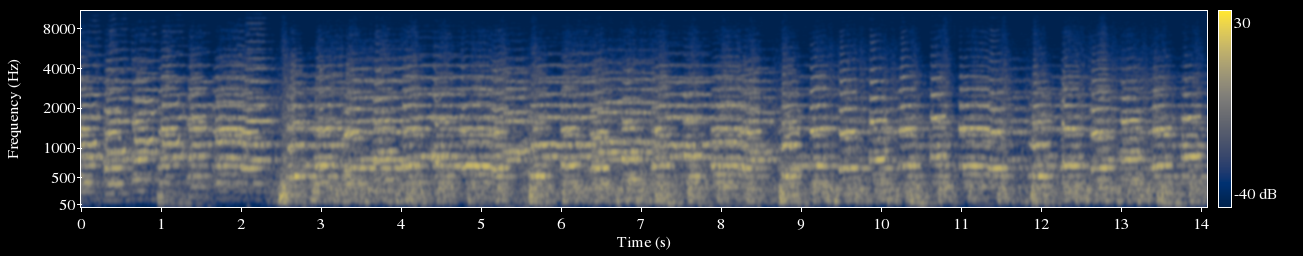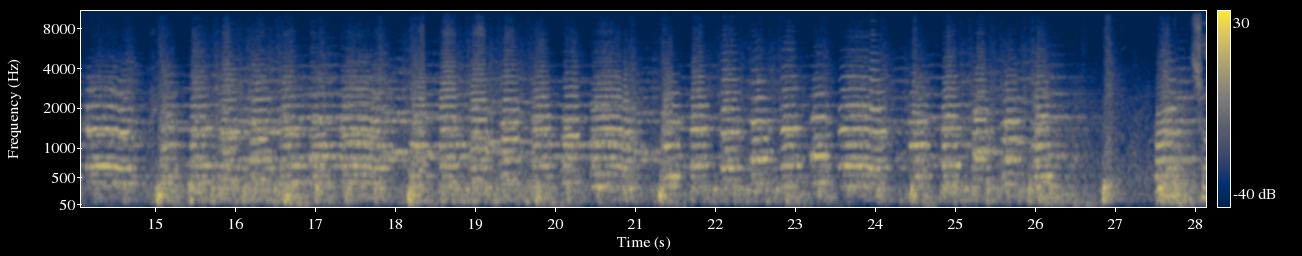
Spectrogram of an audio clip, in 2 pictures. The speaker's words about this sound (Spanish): Suena la banda de …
